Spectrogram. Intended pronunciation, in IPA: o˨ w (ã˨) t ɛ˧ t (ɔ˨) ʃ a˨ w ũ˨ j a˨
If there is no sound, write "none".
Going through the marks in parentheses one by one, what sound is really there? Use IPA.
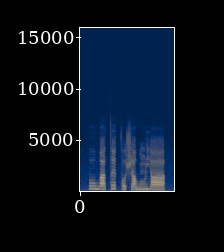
a˨, ɔ˨

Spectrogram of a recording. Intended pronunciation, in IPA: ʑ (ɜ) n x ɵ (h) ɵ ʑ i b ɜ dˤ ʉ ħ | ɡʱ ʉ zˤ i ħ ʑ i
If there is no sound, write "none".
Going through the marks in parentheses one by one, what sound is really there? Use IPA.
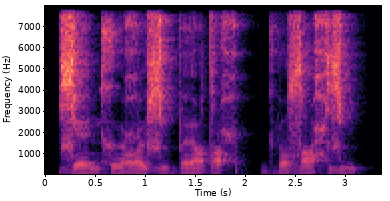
ɛ, ʕ

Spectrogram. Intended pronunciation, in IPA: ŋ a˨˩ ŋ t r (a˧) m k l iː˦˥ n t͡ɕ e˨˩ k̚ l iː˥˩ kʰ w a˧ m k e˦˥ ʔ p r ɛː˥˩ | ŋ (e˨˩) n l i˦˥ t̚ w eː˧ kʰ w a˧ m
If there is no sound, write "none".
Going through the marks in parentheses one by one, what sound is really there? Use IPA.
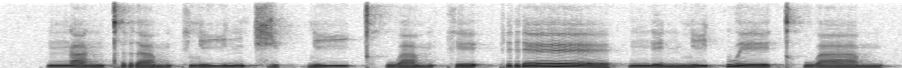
a˩˦, e˨˩

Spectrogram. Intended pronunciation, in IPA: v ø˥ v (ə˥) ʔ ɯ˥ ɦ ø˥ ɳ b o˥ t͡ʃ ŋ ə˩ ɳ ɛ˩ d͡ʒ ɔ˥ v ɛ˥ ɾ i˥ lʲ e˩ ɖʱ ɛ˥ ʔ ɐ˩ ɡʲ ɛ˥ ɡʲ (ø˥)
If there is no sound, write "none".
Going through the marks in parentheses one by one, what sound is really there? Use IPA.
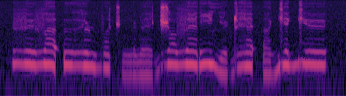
ɐ˥, ø˥

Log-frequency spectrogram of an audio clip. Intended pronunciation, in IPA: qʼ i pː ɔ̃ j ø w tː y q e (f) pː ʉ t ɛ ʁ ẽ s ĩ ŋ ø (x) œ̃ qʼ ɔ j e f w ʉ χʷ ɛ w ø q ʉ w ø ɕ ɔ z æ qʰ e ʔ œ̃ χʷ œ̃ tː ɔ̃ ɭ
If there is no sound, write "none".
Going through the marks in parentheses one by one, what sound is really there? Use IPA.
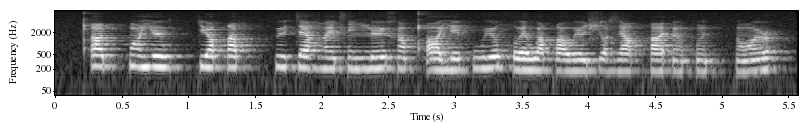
f, x

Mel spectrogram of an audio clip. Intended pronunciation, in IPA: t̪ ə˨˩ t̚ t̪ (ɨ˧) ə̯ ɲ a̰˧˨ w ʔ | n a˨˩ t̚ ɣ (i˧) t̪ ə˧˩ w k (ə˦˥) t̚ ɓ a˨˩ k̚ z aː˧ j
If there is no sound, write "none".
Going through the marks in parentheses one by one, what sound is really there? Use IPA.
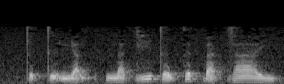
ɨ̰˧˨, i˧, ə˦˥

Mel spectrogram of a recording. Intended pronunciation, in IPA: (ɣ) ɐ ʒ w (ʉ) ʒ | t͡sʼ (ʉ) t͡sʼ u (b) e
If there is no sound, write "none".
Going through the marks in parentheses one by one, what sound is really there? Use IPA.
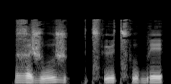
ɣ, u, ʉ, b

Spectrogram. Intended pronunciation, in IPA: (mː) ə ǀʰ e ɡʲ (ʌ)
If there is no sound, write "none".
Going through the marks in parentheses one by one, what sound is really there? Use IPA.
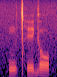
ŋ, ɔ

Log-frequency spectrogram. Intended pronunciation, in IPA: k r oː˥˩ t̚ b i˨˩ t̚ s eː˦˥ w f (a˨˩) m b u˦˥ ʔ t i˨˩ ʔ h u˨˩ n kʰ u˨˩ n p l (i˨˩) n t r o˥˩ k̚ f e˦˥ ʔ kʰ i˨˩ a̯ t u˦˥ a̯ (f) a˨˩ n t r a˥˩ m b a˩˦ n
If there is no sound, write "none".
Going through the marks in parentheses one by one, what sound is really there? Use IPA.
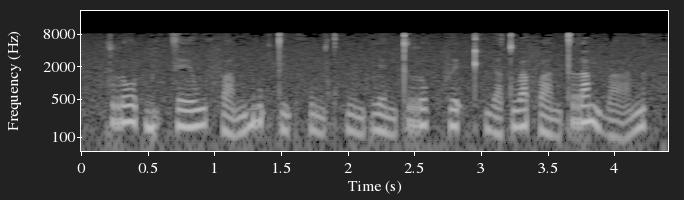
a˩˦, e˨˩, f

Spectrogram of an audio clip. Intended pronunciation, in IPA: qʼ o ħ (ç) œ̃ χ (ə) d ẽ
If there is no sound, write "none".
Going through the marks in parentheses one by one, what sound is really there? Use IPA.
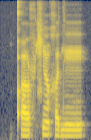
ɕ, ə

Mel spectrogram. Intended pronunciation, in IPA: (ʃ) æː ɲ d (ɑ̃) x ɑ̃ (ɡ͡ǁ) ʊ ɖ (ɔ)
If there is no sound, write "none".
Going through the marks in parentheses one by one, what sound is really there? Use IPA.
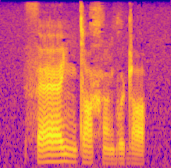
θ, ɑ, ɡ, ɑ

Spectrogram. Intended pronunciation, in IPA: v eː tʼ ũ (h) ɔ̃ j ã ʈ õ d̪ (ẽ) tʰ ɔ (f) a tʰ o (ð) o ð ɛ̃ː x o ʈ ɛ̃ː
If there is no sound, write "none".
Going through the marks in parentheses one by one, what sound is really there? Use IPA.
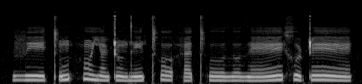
h, ẽ, h, ð

